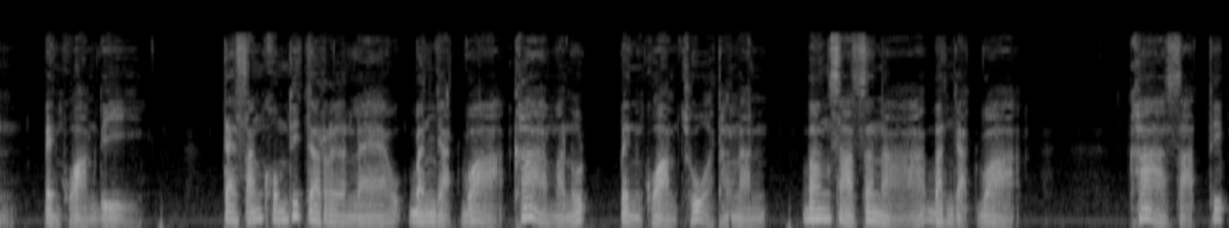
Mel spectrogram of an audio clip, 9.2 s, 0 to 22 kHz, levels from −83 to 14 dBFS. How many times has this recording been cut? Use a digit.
4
